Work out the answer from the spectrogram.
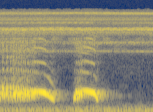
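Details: Spotted dove set out to sun in open land, giving two soft, hollow coos, each a level note that slides downward at its end, split by a short gap, with a faint background hum.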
